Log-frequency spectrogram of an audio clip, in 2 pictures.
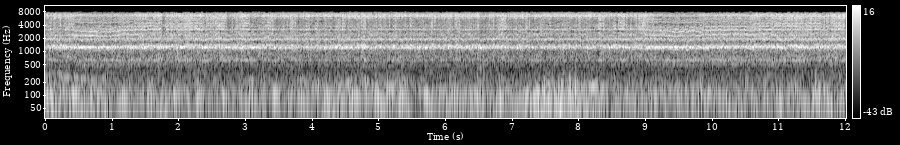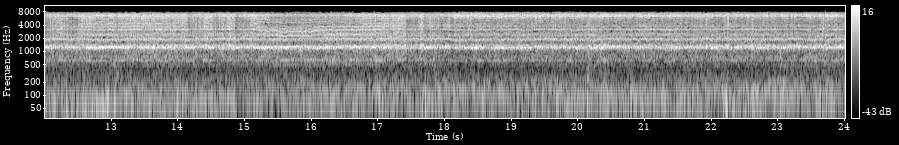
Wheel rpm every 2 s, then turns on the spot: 170, 170, 170, 170, 170, 170, 170, 160, 170, 170, 170, 170.
none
